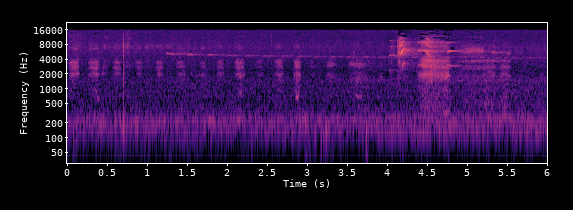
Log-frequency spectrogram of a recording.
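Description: Rosellas chirping faintly in short high notes, with a thin high whistle held for several seconds and a louder, harsher burst about four seconds in.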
